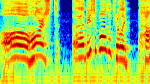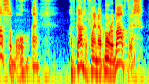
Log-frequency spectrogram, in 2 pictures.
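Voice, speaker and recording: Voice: high-pitched, big pitch swings, moderate pace, sharp tone, voice pushed up, full character voice. A performer playing a flustered, stubborn male spaceship captain, stammering and hesitant in a comic radio play. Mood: insistent. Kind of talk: cold-read comic radio sci-fi play.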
